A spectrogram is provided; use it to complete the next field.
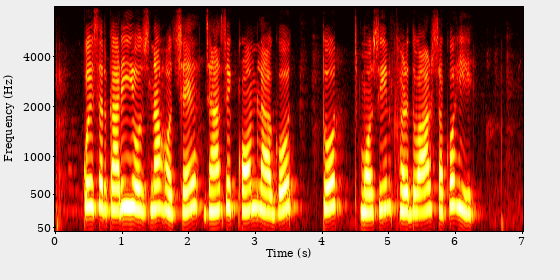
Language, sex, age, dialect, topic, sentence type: Magahi, female, 36-40, Northeastern/Surjapuri, agriculture, question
